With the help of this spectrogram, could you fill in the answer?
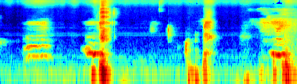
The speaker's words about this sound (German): Sonst fängt der Hund immer erst in den letzten zehn Minuten des Podcasts an zu jaulen, weil er kacken nee, muss.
